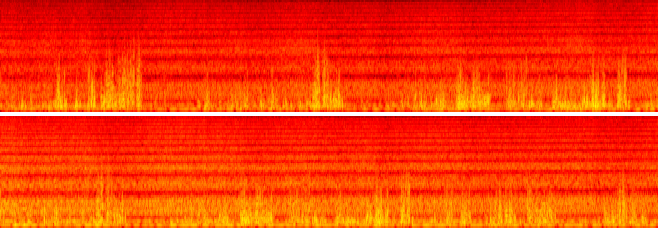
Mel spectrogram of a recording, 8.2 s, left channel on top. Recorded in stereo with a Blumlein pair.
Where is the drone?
65° right; by 8.2 s 80° right.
